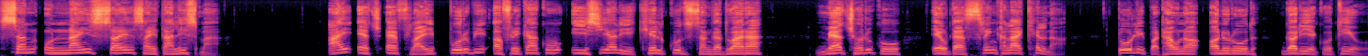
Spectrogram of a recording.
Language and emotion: Nepali, neutral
